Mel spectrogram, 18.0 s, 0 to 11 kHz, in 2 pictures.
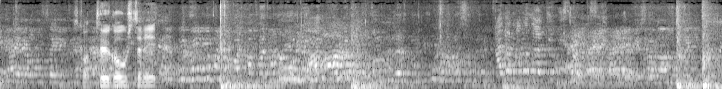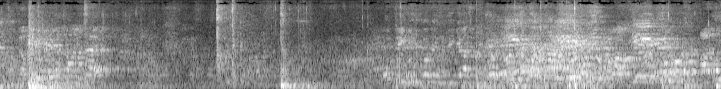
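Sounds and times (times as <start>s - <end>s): players shouting: 14.9s - 18.0s.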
